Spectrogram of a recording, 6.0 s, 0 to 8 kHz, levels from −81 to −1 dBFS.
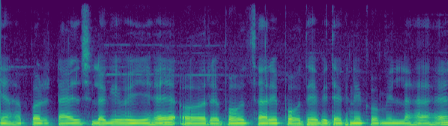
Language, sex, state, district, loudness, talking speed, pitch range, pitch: Hindi, male, Haryana, Jhajjar, -16 LUFS, 160 wpm, 100-105 Hz, 100 Hz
